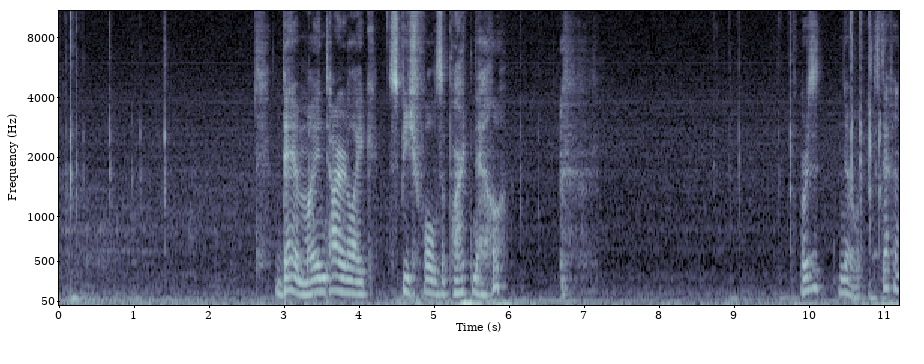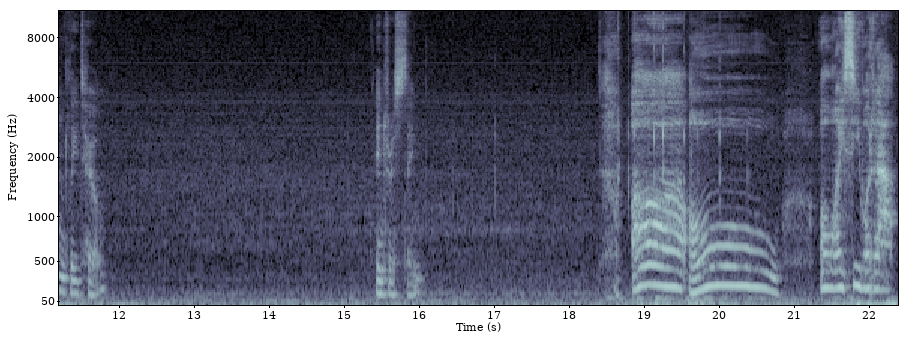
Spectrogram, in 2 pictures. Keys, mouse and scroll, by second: 0.0 Escape, 0.1-1.2 typing, 5.9 l, 10.4-11.2 typing, 14.9 typing, 16.2-17.0 typing, 19.0 h, 19.3 h, 19.4 h, 19.6 h.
